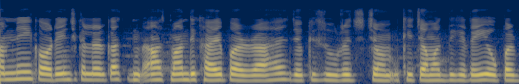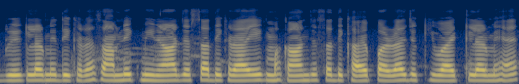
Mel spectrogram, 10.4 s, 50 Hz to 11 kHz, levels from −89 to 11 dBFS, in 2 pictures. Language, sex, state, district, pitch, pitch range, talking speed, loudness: Hindi, female, Uttar Pradesh, Etah, 215 Hz, 205-220 Hz, 260 wpm, -14 LUFS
